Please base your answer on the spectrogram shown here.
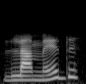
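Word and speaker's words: למד: Let's start with the first one, lamed. Lamed. Pronunciation very simple. Le. Very close to light. It's not so deep as in English.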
